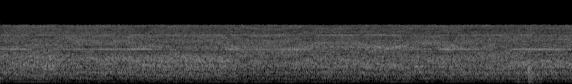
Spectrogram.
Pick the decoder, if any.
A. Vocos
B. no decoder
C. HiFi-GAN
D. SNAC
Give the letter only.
A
